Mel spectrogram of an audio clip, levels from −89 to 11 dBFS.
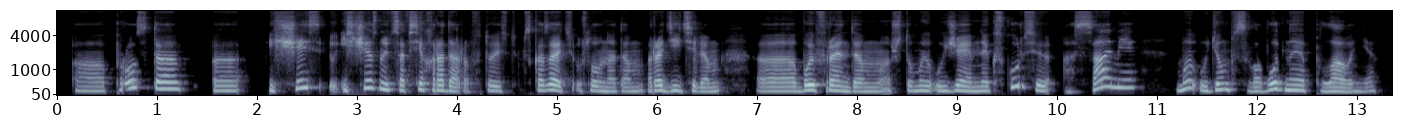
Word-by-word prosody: а, 175 -2 -6
просто, 255 - +2 0.3
э, 185 0 -2 0.3
исщес 295 - +2
исчезнуть 280 -6 +1
со 200 - +1
всех 230 +3 0
радаров, 185 -6 +1
то 195 - -4
есть 175 -1 -6
сказать, 205 -2 +2
условно, 175 -5 -2
там, 165 +2 -5
родителям, 170 -2 0 0.3
э, 170 0 -1
бойфрендам, 170 -5 +3
что 185 - -6
мы 185 0 +1
уезжаем 180 -1 +1
на 175 0 +1
экскурсию, 280 - -2
а 140 - -14
сами 310 - 0 0.4
мы 240 +9 +1
уйдем 220 +5 +1
в 230 - -11
свободное 210 +4 +2
плавание. 165 -1 -2
190 Hz, 125 wpm, -23 LUFS, 170-230 Hz, 0.4 s, бойфрендам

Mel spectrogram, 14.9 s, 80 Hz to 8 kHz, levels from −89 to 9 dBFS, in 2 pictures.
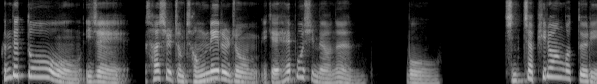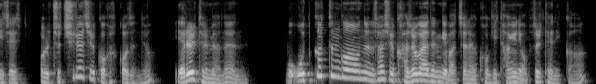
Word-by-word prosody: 근데 295 +6 -1
또 165 - 0
이제 140 -6 -1 0.2
사실 220 -2 +1
좀 160 -6 -2
정리를 180 +7 +3
좀 130 -7 -2
이렇게 120 0 -1
해 215 - -1
보시면은 120 - -5 0.5
뭐 100 -3 -5 0.8
진짜 170 +5 +2
필요한 260 +4 -1
것들이 165 - -1
이제 110 -1 -3 0.3
얼추 125 -2 -2
추려질 275 -7 0
것 - - -2
같거든요. 115 - -6 0.3
예를 200 +1 +9
들면은 110 - -5 0.5
뭐 - - -1
옷 175 0 +3
같은 295 -1 +1
거는 225 -7 +3
사실 195 -1 0
가져가야 170 +2 +4
되는 150 -2 -1
게 - - +4
맞잖아요 100 +2 -3
거기 115 +3 -8
당연히 120 +1 -2
없을 100 +9 -3
테니까. 105 -4 -9
145 Hz, 300 characters per minute, -24 LUFS, -, 0.8 s, 예를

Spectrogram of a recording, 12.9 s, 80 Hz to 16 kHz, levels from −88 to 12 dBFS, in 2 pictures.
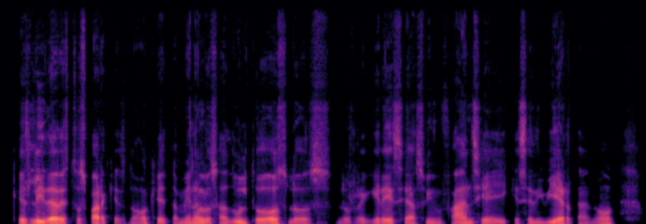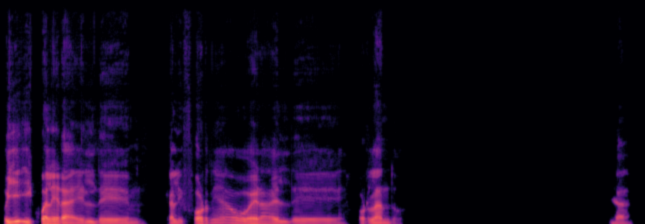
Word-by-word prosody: Es 110 -1 -1
la 120 - +6
idea 115 0 +10
de 110 - +6
estos 110 - -8
parques, 110 -1 0
¿no?, 100 +4 -7
que 100 - -5
también 105 +4 -7
a - - +2
los 100 -3 0
adultos 105 +6 +1
los 95 -6 -8
los 90 -3 -16
regrese 100 +3 -4
a 95 - -3
su 100 - -12
infancia, 100 +2 -4
y 95 0 -8
que - - -18
se 95 - -7
diviertan, 95 -2 -2
¿no? 125 - -8 0.3
Oye, 120 +4 +8
¿y 140 -6 +5
cuál 75 -5 +6
era, 105 -4 +5
el 100 0 -2
de 95 -3 -2 0.2
California, 100 - -2
o 175 -3 +1
era 130 -1 +1
el 105 -4 -2
de 95 -1 -6
Orlando? 95 -5 -2 2.1
Ya. 90 -2 -8
100 Hz, 165 wpm, -23 LUFS, 95-110 Hz, 2.1 s, idea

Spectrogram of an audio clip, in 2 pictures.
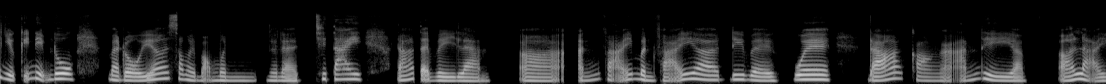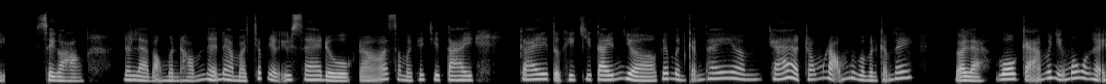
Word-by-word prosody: nhiều 235 -9 +2
kỷ - - -3
niệm 250 -6 0
luôn. 255 -1 +7 0.4
Mà 205 -3 +2
rồi 185 -1 +4
á 260 +3 +3
xong 255 -4 -4
rồi 195 -3 0
bọn 185 0 -4
mình, 175 -1 -3
gọi 180 -1 -2
là, 85 - 0 0.2
chia 255 - -3
tay, 240 0 0 0.3
đó, 225 +5 +1
tại - - +3
vì 175 -1 +2
là, 170 -2 +2 0.4
ờ, 170 -1 -1 0.2
ảnh 205 +6 -4
phải 235 -1 -1
mình 215 -6 +1
phải, 240 +7 0
a, 220 -5 +4
đi 225 0 +1
về 180 -5 +2 0.2
quê, 225 0 +6 0.4
đó, 240 +10 +3
còn 175 -3 -5
ảnh 215 +7 -5
thì 185 -8 +2 0.4
ở 185 +4 +1
lại 200 -8 +1 0.3
Sài 190 - 0
Gòn, 170 -2 -1 0.4
nên 210 -2 0
là 190 -3 +1
bọn 175 - -4
mình 180 -1 -2
hổng 180 +5 -5
thể 210 -4 +2
nào 230 -3 +1
mà 180 -2 -1
chấp 270 +10 -5
nhận 195 -6 -1
yêu 215 - -2
xa 215 -1 0
được. 170 -4 +2
Đó, 90 - -1
xong 220 -4 -7
rồi 180 - -2
cái 225 - -3
chia 220 -1 -2
tay. 200 -1 +1 0.5
Cái 235 +2 +2
từ - - 0
khi 220 - -3
chia 225 +2 -5
tay 215 0 +3
đến 250 - -7
giờ 185 -9 +3
cái 260 - +1
mình 240 -5 -2
cảm 215 +2 -6
thấy, 270 +3 0
ơ, 255 -4 +1 0.3
khá 250 +5 +2
là 270 - +5
trống 230 +2 -3
rỗng, 265 +2 0
và 210 - +1
mình 190 -1 -1
cảm 210 - -5
thấy, 295 +4 -1 0.4
gọi 185 - +5
là, 175 -2 0
vô 240 +2 +5
cảm - - 0
với 295 +2 0
những 230 -2 -2
mối 290 +1 +2
quan 285 -4 -1
hệ 225 -1 0
215 Hz, 230 wpm, -24 LUFS, 180-240 Hz, 0.5 s, luôn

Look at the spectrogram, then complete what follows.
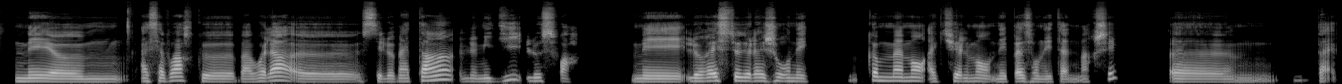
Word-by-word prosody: mais 145 0 +2
hem, 130 -1 0 0.2
à 145 - -1
savoir 175 +6 +2
que, 130 -3 -2
bah, 125 0 -2
voilà, 175 +6 +3
heu, 125 -2 -3
c'est 140 - +3
le 135 +1 -4
matin, 185 +10 +3
le 140 +1 -7
midi, 145 +10 -4
le 155 +1 -4
soir 155 - 0 0.5
mais 135 -2 +2
le 150 0 +1
reste 170 +3 +4
de 165 -1 +2
la 160 0 +1
journée 150 -3 +1 0.6
comme 185 -2 0
maman 170 -1 +2
actuellement 145 0 -1
n'est 130 0 -4
pas 140 0 0
en 135 - -4
état 125 - -3
de - - -12
marcher, 260 - +1 0.5
heu, 125 - -3 0.5
bah, - - -1
140 Hz, 145 wpm, -24 LUFS, 130-160 Hz, 0.6 s, reste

